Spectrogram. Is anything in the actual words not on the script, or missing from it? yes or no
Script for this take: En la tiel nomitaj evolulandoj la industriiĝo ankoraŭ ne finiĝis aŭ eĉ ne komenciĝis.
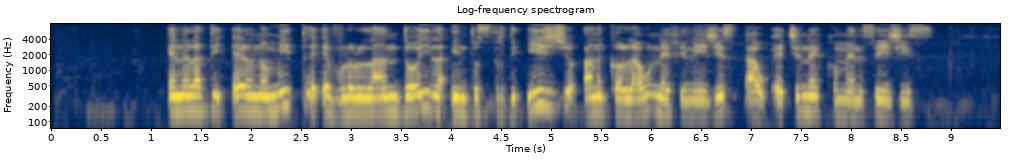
no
